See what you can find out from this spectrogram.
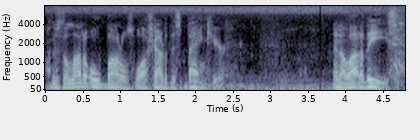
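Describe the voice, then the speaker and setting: A somewhat breathy man's voice of medium pitch, fairly quick and fairly even in intonation, with audible room echo. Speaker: artifact hunter and video host. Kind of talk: casual solo commentary while searching outdoors.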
